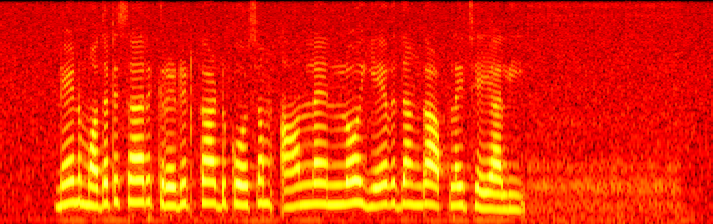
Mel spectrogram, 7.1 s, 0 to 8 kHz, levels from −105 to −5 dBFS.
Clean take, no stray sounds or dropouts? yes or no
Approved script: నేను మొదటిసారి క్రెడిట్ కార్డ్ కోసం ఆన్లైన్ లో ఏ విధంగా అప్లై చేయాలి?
yes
